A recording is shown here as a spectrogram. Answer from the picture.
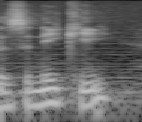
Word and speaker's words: Zaniki: And, we can introduce Odun's character, Zaniki, perhaps. Oh, it's Zaniki. We have been pronouncing his name wrong this entire time. I do Zankini, apologize.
